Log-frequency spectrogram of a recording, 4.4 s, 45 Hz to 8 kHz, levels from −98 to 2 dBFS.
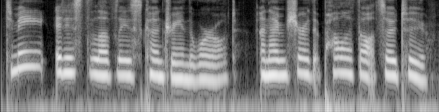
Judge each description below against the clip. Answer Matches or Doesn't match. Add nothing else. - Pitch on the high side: Matches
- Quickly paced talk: Matches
